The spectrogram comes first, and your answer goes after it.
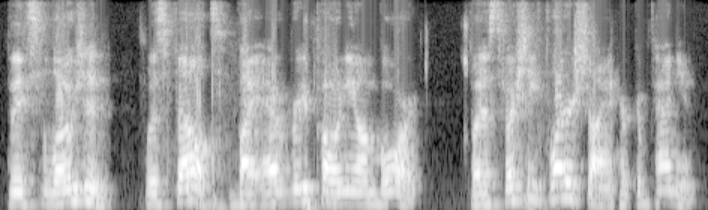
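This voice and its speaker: A man giving a halting, theatrical amateur narration of a fan fiction story. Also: fairly high pitch, low-quality recording. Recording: amateur recording with hiss and clicks.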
